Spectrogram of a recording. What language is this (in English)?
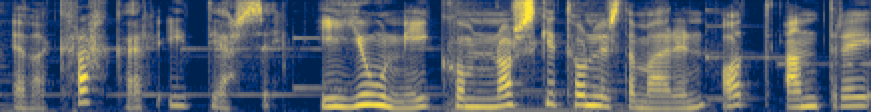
Icelandic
